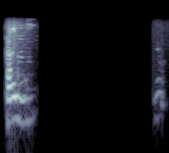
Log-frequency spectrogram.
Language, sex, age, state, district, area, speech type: Kashmiri, male, 30-45, Jammu and Kashmir, Anantnag, rural, conversation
